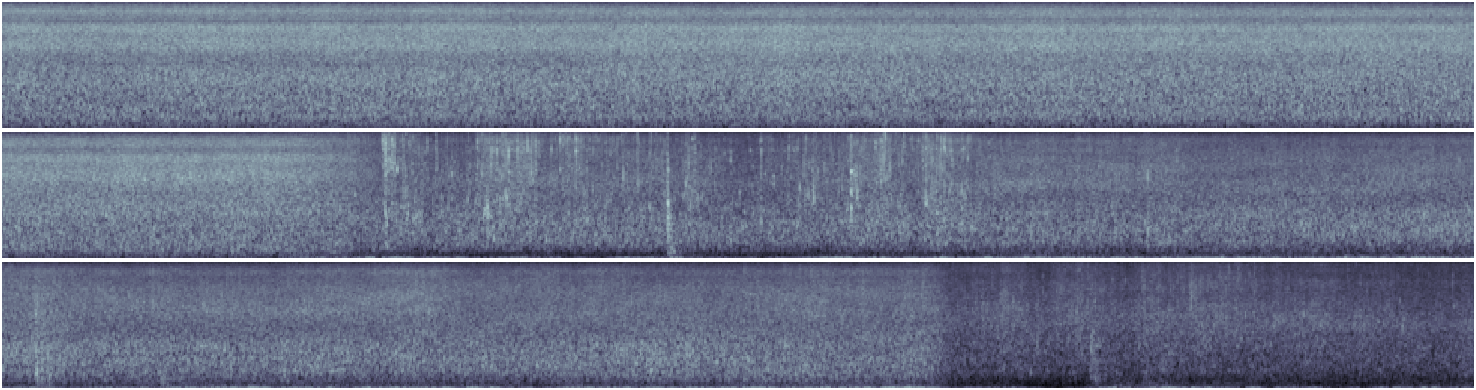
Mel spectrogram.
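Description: Waterfall pouring steadily, a dense even rush of water for about the first twelve seconds. Then wind gusting on the microphone over lake waves with a few sharp knocks, quieter for the last few seconds.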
